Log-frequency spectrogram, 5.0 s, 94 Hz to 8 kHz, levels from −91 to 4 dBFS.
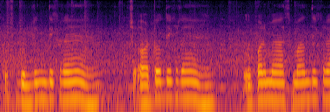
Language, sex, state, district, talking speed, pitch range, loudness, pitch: Hindi, male, Bihar, Sitamarhi, 110 wpm, 140-155 Hz, -20 LUFS, 150 Hz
